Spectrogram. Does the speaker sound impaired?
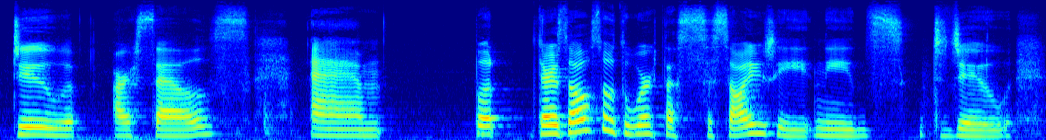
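Yes: stammering; lifelong stammer, teenage speech therapy, Dublin Adult Stuttering group therapy at 20 by Jonathan Linklater; adult who stammers, still fears being caught out, stammers more when anxious; long tried to pass as fluent, uses voluntary stammering, sometimes still hides stammer; here blocks.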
